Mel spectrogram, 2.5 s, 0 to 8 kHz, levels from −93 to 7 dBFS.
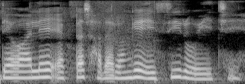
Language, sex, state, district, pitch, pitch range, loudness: Bengali, female, West Bengal, Alipurduar, 225 Hz, 210-245 Hz, -15 LUFS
